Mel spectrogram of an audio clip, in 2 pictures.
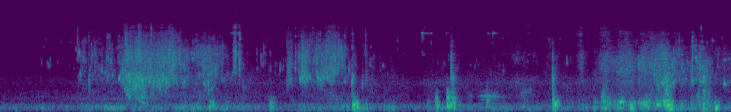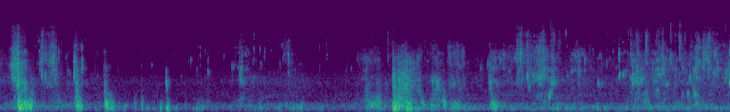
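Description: Water sloshing and splashing in irregular swishes, with a few short sharp knocks among them.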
